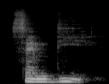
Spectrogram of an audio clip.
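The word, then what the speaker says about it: samedi: look at this word by Crossing out the E how many consonants follow each other so they've got same D say they they've written down same D which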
